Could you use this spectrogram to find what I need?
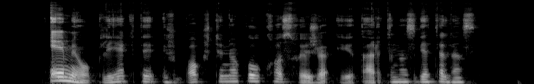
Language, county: Lithuanian, Vilnius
